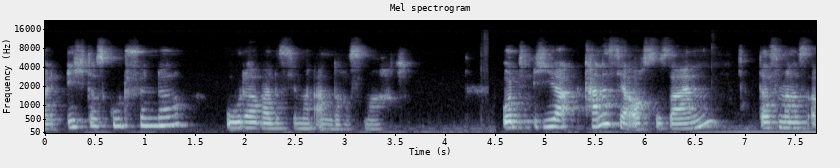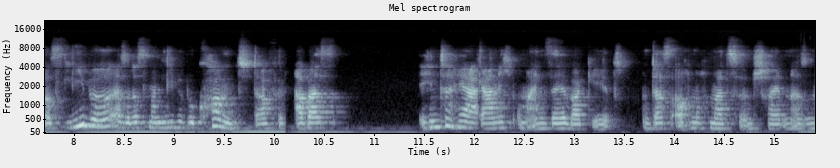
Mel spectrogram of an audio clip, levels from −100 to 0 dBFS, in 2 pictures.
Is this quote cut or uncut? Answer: cut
